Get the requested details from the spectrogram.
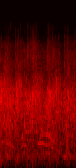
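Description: An audience claps hands to give the Lord praise in steady, dense applause, a broad continuous wash of many hands that stays loud and even throughout without any voices standing out.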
